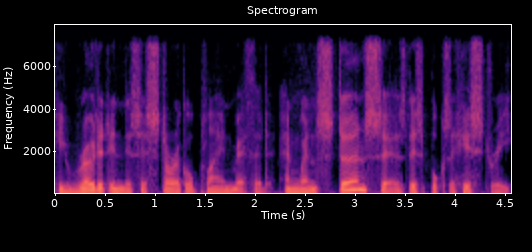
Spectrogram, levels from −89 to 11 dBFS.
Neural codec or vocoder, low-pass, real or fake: none; 7.2 kHz; real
